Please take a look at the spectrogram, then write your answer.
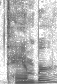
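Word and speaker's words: timbre: Or tambber. Tamber. It's got tambber like for days. Tambber. Hit me with that again. God, you're so beautiful. Who's got tambber like that?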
